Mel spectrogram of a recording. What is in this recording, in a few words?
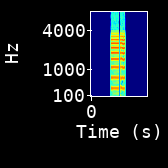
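Police Southwest District Dispatch; Raleigh; wake; p25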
